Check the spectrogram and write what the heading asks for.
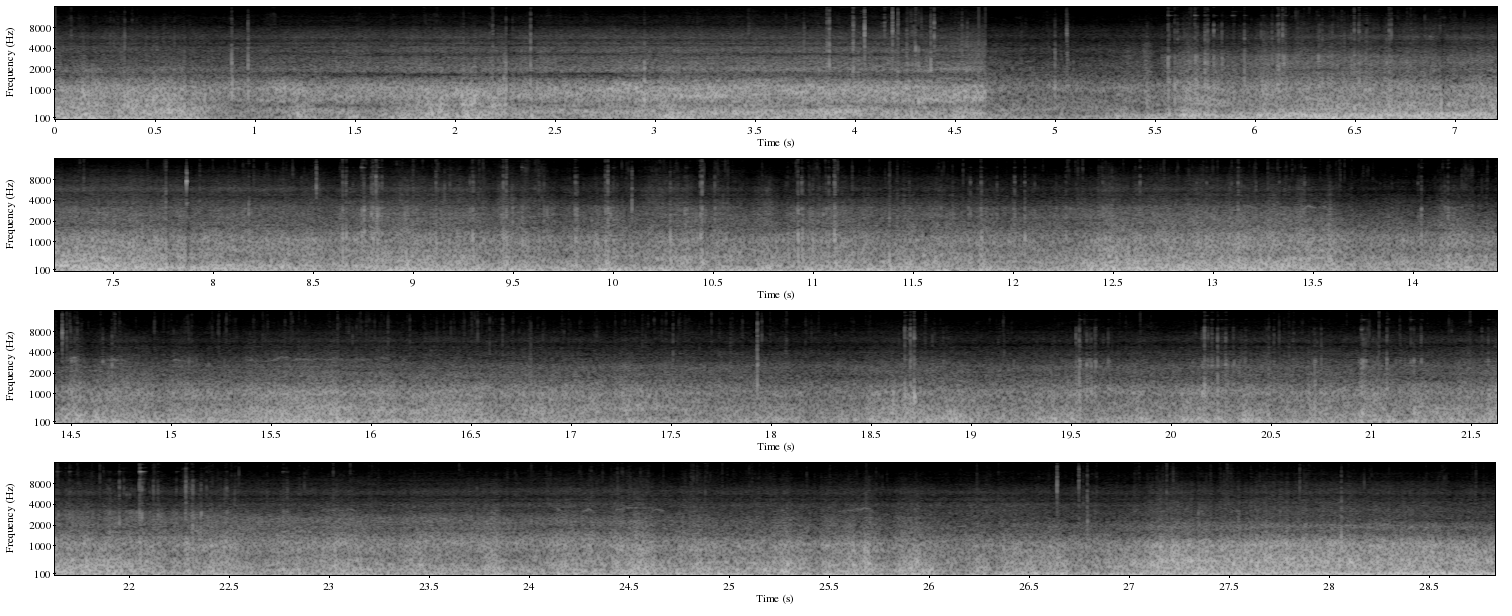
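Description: Storm wind buffeting the microphone over breaking ocean surf, a loud, steady rumbling roar. The sound dips and shifts abruptly about five seconds in.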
